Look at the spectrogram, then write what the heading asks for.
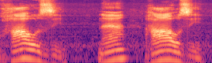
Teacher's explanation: Mas você quase não fala o h né é um h bem aspirado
